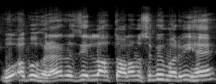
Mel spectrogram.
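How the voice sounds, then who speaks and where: A man giving a religious lecture as an Islamic cleric, citing scripture in short, measured, didactic phrases. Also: high-pitched, fairly even intonation.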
